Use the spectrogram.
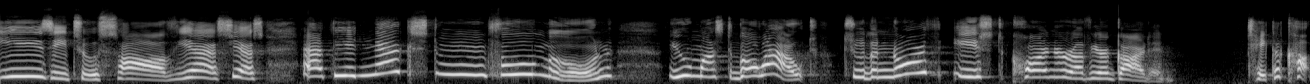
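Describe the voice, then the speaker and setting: A put-on, female-sounding character voice, extremely high, very slow, with very wide pitch swings. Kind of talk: folk tale storytelling. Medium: read story. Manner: warm, unhurried, knowing.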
